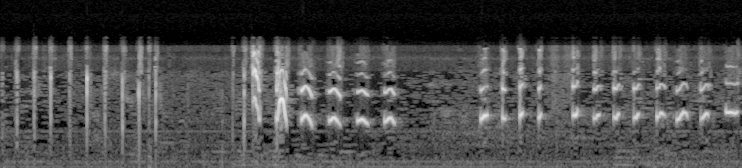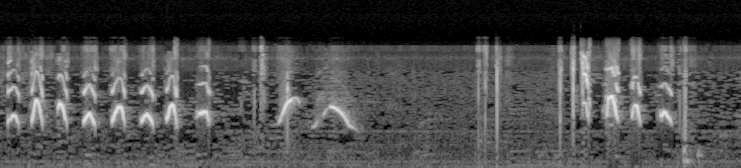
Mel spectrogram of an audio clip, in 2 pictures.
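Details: A male pet cockatiel chatters in quick runs of bright, harmonic chirps, broken by a few rising-and-falling whistles. He makes kissing sounds, laughs, sings and says "peek-a-boo" while his owner works at the computer.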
